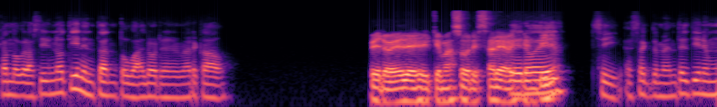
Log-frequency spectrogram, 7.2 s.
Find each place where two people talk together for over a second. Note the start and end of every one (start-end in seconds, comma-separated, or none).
none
